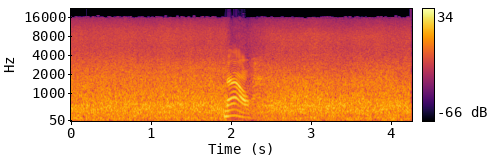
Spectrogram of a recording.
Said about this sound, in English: I'm going to get wonderful access to this waterfall. I'm almost on it now. I can't quite get across to you just how titanic this thing is. Kilt Rock is a cliff waterfall,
